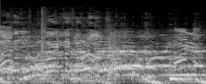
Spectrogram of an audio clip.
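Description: Loud dance music from a sound system with a steady thudding beat about twice a second, and a crowd of voices chattering and shouting over it.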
